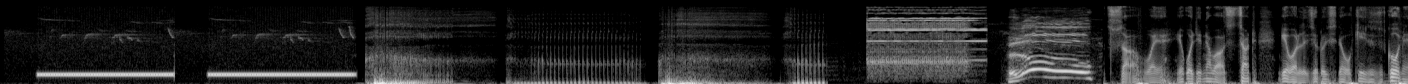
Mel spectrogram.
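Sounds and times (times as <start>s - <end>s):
telephone calling tone beeps: 0.4s - 3.6s, 8.7s - 9.9s.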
